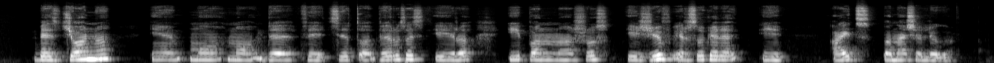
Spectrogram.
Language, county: Lithuanian, Vilnius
